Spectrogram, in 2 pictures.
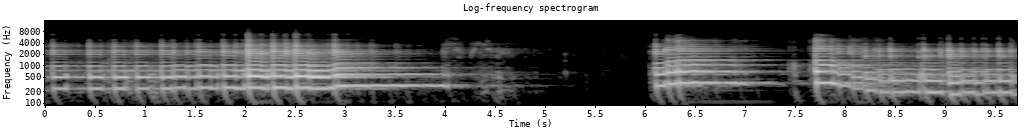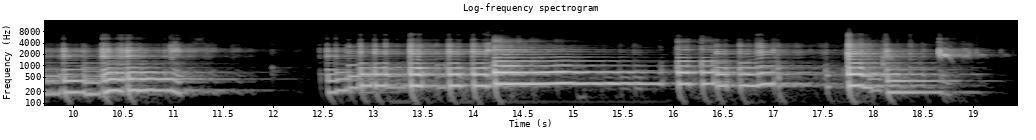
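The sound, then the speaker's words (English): An effects-laden electric guitar solo plays sustained, bending and sliding notes in several phrases separated by short pauses, with a shimmering chorus-like sound that pans slightly left and right. “Effect also picks up all the slides and the bends and pans them a little bit left and right.”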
